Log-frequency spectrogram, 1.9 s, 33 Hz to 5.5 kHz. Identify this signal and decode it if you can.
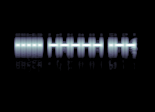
Morse code, heard as a keyed tone, about 36 wpm, 700 Hz. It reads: 50W
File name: UK MASTER QSOs TRAINING / 35WPM / UK MASTER QSOs 0014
